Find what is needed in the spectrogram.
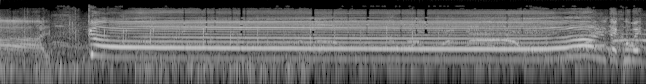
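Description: Football commentator's drawn-out goal shout: a long held 'goool' on one steady high pitch for about six seconds, after an earlier held cry falls in pitch and breaks off just before the first second.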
